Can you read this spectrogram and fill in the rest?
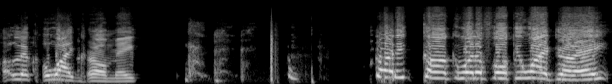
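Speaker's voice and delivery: loud, high hammed-up Irish accent; bad Irish accent. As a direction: yell it like a clumsy fake Irishman. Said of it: "I don't even know how to do their accent".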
